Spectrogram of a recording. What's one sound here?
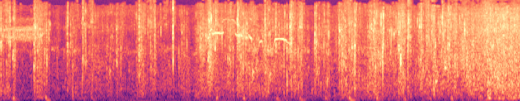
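Footsteps crunch on soft ground.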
